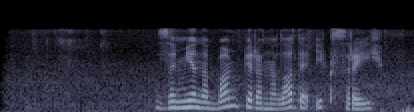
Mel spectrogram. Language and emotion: Russian, neutral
